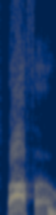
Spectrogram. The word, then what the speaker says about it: Boffo: And they're part of, and pronounce your new company's name again, Jimmy. It's Bafo.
